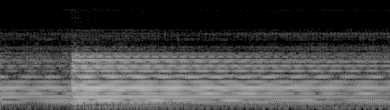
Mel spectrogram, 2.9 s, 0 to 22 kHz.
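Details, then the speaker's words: 1936 Junghans W64 five-rod chiming clock, probably never renovated, striking seven: two clear gong blows about 2.5 seconds apart, each with a long even fade; strike healthy. "bener ya 7 ya jadi bunyi gongnya 7 kali"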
